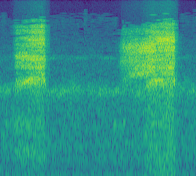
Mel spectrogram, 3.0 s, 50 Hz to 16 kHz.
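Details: Barn owl young at Audubon Starr Ranch Sanctuary, 17 April 2011, excited during a squabble over leftover food, mother close by: two long, harsh hisses over a second apart, the second longer, with frogs trilling steadily behind.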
